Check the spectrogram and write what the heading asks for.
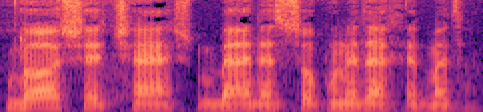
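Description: A young man playing an earnest roommate who patiently explains religious rules, gently exasperated. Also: medium pitch, steady tone, lightly acted. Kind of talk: radio drama acting.

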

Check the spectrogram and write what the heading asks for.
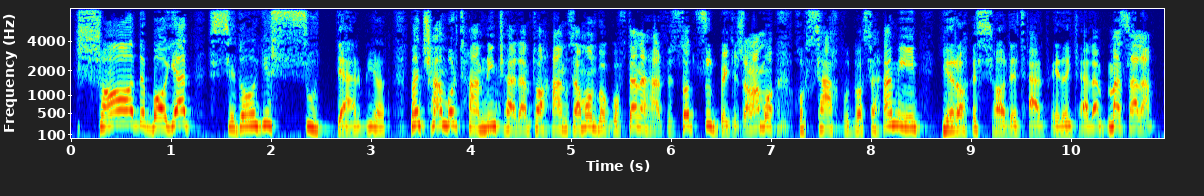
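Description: Babak, a high, lively muddled young man. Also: dry recording. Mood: earnest. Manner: earnest, defensive, drawn-out emphatic delivery. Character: naive, earnest young man, comically muddled. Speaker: naive worshipper with odd ideas. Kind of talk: comic radio drama acting.

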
